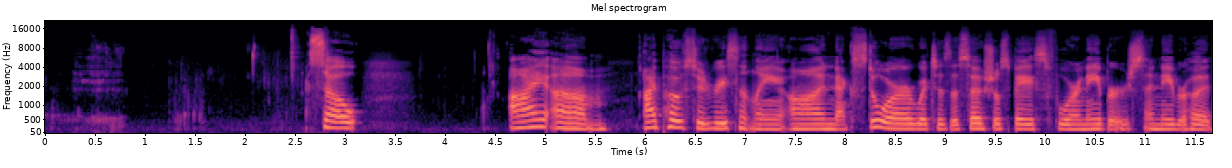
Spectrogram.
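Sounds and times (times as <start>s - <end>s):
person sipping a drink: 0.0s - 2.6s
slurps and swallows: 0.0s - 2.6s
speech: 2.8s - 3.4s, 4.6s - 11.6s.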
